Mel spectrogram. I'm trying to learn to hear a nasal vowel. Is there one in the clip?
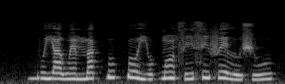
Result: yes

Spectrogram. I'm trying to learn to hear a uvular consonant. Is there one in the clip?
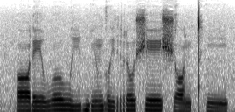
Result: no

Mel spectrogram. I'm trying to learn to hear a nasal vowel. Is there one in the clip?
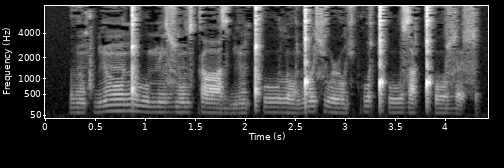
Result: yes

